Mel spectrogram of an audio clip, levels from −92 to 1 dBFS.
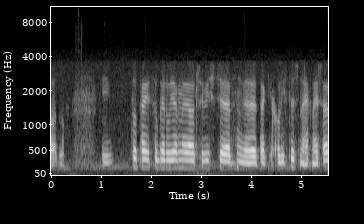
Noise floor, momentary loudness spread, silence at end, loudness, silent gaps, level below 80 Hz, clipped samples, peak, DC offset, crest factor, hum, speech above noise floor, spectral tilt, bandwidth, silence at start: -44 dBFS; 12 LU; 0 s; -21 LUFS; none; -68 dBFS; under 0.1%; -6 dBFS; under 0.1%; 16 dB; none; 24 dB; -9 dB/octave; 3.9 kHz; 0 s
